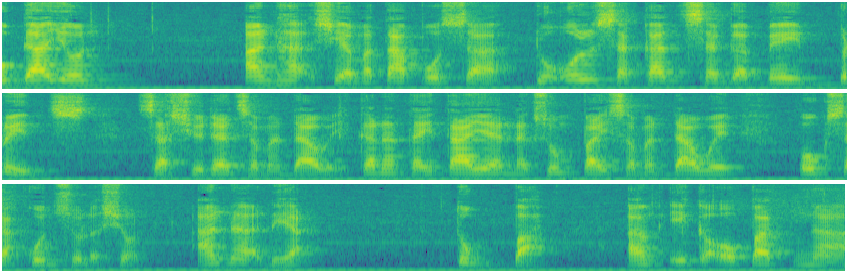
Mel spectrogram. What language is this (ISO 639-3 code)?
fil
